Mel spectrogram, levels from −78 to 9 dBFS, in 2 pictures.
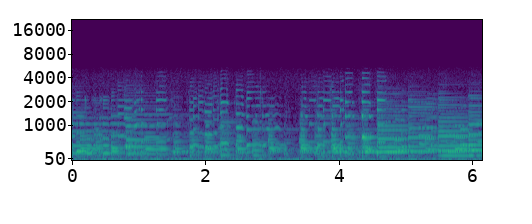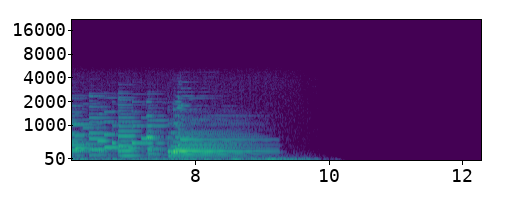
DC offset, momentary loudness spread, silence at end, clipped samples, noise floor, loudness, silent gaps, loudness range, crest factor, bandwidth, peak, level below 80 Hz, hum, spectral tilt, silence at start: under 0.1%; 9 LU; 2.45 s; under 0.1%; -68 dBFS; -28 LUFS; none; 8 LU; 18 dB; 6.2 kHz; -12 dBFS; -44 dBFS; none; -8.5 dB/octave; 0 s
